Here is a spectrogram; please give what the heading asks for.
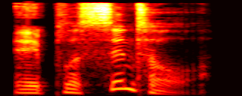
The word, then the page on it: aplacental: British English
